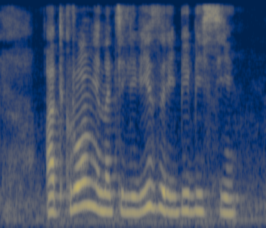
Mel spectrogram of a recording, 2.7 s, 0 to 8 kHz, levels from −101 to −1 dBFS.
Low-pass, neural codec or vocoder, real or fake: 7.2 kHz; codec, 16 kHz, 4 kbps, FunCodec, trained on LibriTTS, 50 frames a second; fake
